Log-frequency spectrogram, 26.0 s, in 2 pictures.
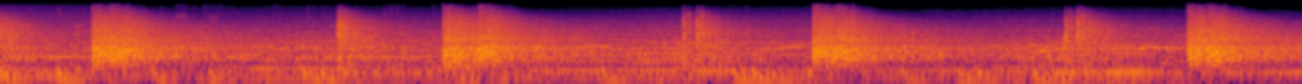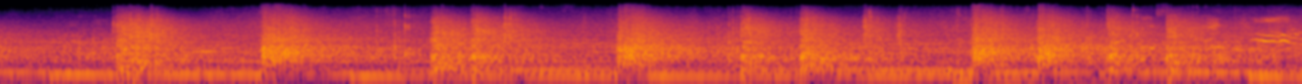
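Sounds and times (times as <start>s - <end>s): firework shells bursting: 15.6s - 25.0s.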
